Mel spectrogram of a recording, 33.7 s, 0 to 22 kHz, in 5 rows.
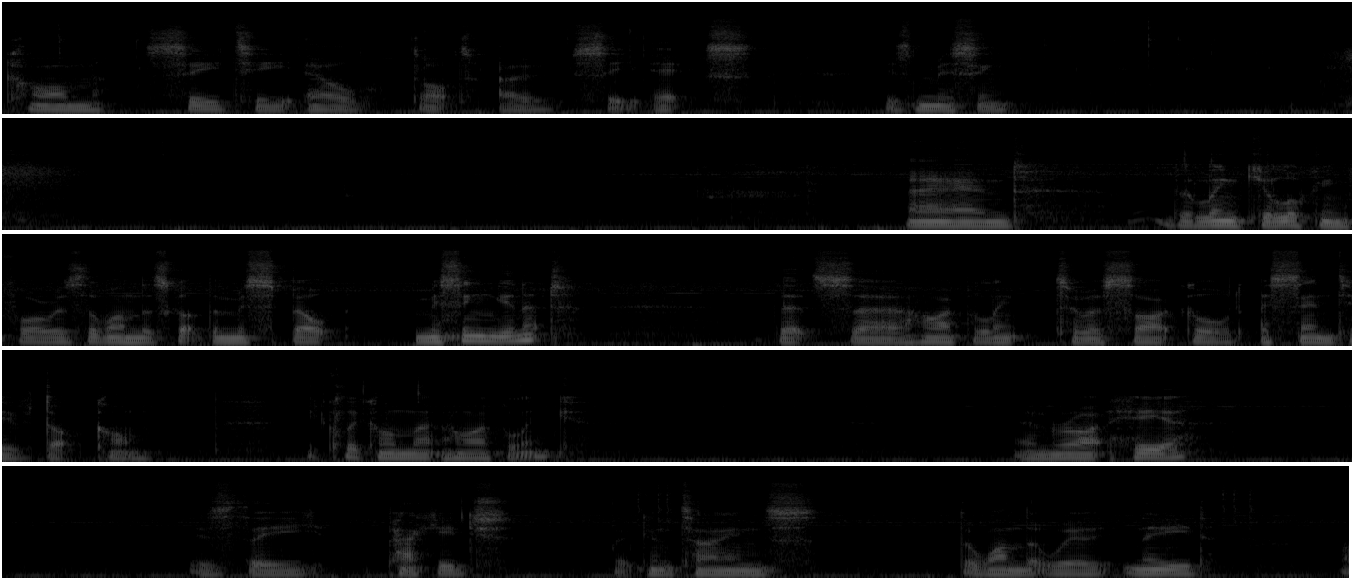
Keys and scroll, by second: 0.0-3.4 typing, 4.9-6.9 typing.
